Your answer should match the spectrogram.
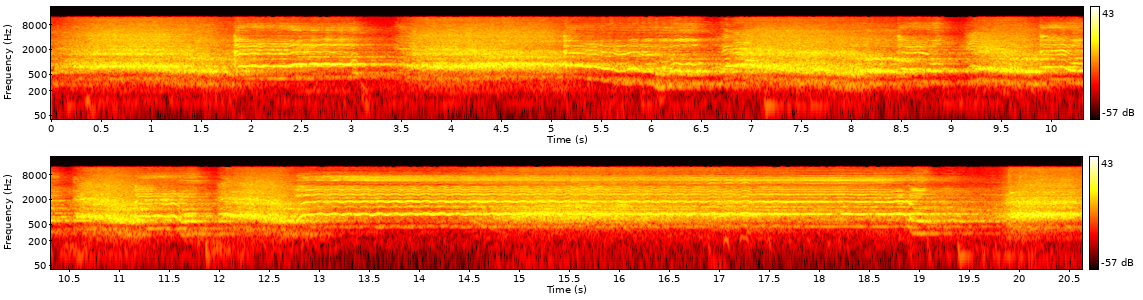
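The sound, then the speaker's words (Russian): An audience of many thousands in the final concert scene of a singer's biopic roars and cheers in a dense, continuous wall of voices with swelling surges, then settles into long, sustained collective yells that hold steady notes toward the end. “И вот эта финальная концертная сцена перед многотысячной аудиторией – это настоящая религия.”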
